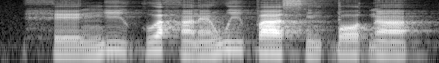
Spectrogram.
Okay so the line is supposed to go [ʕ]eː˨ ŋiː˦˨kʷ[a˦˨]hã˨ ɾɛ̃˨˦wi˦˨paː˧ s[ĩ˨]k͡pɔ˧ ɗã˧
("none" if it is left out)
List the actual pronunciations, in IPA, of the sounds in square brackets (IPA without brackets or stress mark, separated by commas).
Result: h, a˦˨, ĩ˨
